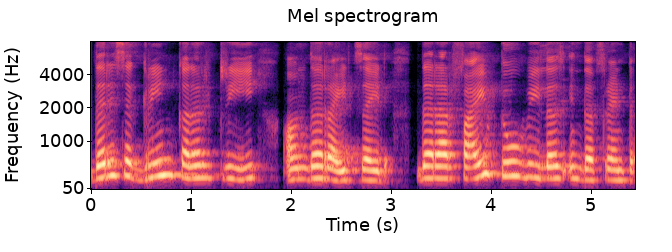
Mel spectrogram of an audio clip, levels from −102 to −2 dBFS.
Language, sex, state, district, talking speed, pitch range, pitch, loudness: English, female, Telangana, Hyderabad, 200 wpm, 220-260 Hz, 245 Hz, -15 LUFS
